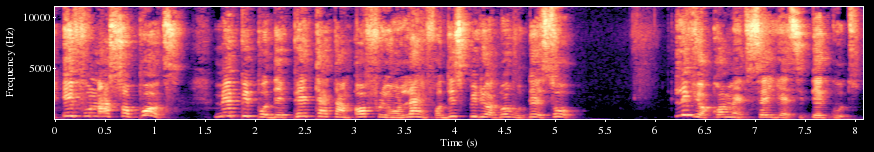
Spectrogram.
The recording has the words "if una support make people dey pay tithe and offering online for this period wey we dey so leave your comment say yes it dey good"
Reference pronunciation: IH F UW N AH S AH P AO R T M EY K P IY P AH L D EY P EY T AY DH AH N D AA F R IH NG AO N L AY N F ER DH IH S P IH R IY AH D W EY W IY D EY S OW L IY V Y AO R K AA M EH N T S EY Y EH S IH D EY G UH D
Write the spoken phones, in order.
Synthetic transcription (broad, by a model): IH F UW N AH S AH P AO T M EY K P IY P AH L D EY P EY T AY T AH N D AA F R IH AO N L AY N F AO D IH S P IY R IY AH D W EY W IY D EY S OW L IY V Y AO K AA M EH N T S EY Y EH S IH D EY G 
